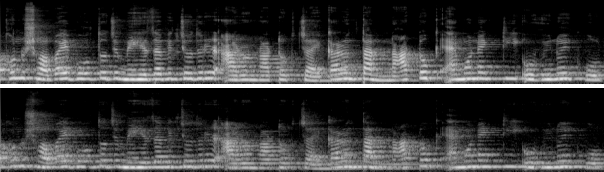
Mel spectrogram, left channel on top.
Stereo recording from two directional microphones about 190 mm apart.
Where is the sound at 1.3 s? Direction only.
25° left (ahead or behind).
